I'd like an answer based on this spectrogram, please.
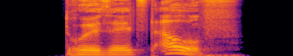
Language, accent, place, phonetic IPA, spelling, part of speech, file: German, Germany, Berlin, [ˌdʁøːzl̩st ˈaʊ̯f], dröselst auf, verb, De-dröselst auf.ogg
- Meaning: second-person singular present of aufdröseln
